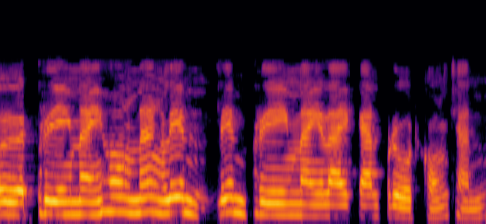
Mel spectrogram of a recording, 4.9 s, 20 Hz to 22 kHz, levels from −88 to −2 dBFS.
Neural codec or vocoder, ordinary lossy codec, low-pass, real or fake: none; none; 7.2 kHz; real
